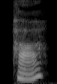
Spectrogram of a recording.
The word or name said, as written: hare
